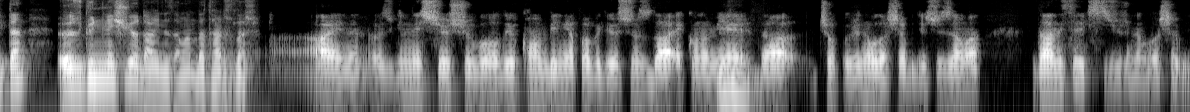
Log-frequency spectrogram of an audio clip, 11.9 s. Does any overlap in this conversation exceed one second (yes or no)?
no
